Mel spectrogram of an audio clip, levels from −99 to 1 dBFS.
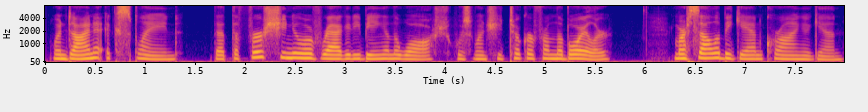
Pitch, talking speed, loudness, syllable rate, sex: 210 Hz, 195 wpm, -20 LUFS, 5.2 syllables/s, female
